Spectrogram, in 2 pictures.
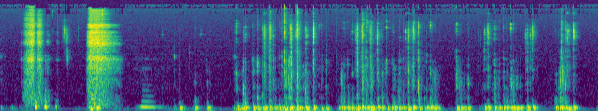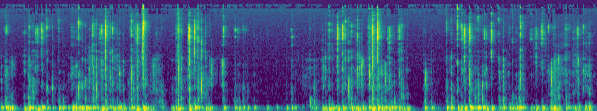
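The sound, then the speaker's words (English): Rapid typing on a computer keyboard: many quick, crisp key clicks in uneven bursts with short pauses, continuing alone after a few brief sounds at the start. “Is it comfortable listening to me type?”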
